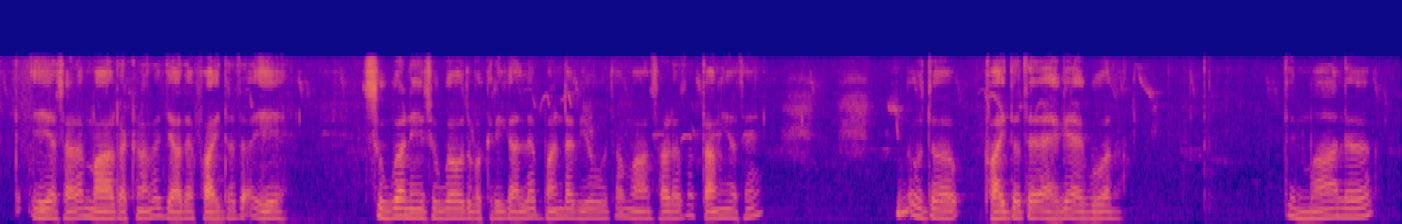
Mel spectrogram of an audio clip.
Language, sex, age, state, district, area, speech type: Dogri, male, 60+, Jammu and Kashmir, Udhampur, rural, spontaneous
